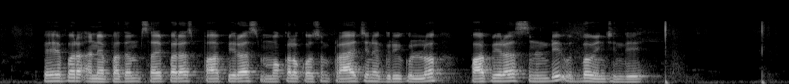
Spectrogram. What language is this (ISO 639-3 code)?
tel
